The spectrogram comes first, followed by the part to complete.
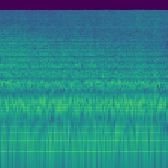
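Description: A steady, sustained low rumble under held, unchanging tones: the closing drone of a radio programme's intro jingle.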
